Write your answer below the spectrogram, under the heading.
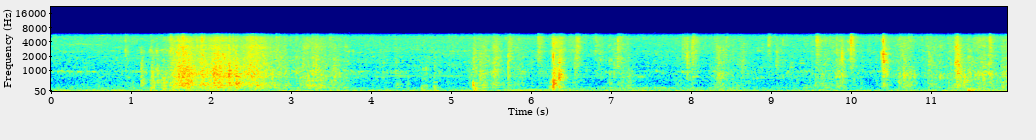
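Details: Thumps, scrapes and sliding knocks come and go over a steady background hum, with no animal call heard.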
